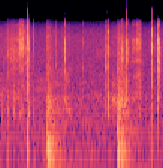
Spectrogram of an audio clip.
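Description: A handful of sharp clicks and light knocks from a wooden door being opened: the latch and handle, with a couple of soft thuds. The loudest click comes about a third of a second in, and another cluster follows around halfway through.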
